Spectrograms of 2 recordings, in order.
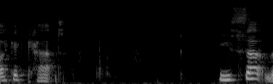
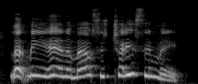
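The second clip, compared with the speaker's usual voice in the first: panicked plea; 7 dB louder than usual. Acted. Lion begging in panic.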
